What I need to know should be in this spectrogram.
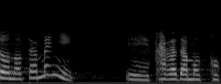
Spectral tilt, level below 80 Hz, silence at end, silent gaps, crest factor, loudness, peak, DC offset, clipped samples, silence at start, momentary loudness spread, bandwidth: -2.5 dB/octave; -64 dBFS; 0 s; none; 18 dB; -38 LUFS; -18 dBFS; under 0.1%; under 0.1%; 0 s; 10 LU; 5 kHz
